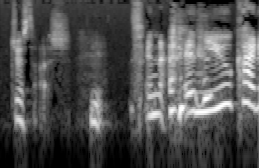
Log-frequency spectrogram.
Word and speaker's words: dressage: you corrected me when I mispronounced dressage or whatever like dressage because I'd only ever read it and you were like dressage yeah and and you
